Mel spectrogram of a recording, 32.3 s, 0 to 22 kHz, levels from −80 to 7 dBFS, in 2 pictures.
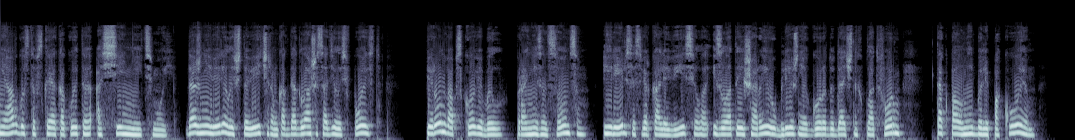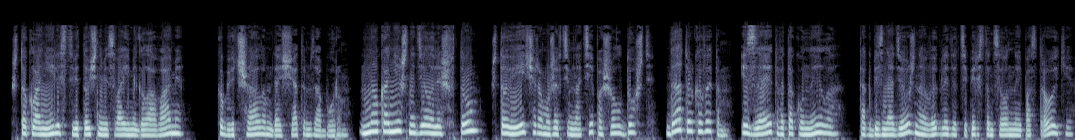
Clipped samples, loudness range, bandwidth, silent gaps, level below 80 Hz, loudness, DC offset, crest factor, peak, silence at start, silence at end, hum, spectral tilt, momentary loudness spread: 2%; 3 LU; 11 kHz; 6.10-6.37 s, 15.84-16.27 s, 19.11-19.36 s; -38 dBFS; -10 LUFS; 0.2%; 10 dB; 0 dBFS; 0 s; 0.05 s; none; -7 dB/octave; 8 LU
